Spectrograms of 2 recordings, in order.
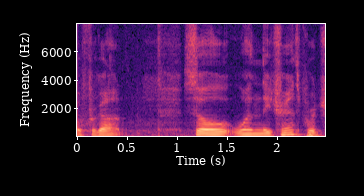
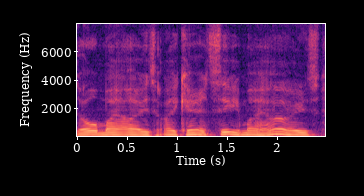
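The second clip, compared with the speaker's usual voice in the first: high, drawn-out mock wail; Wesker freaking out; 6 semitones higher, slower than usual. Vlogger imitates Wesker blinded on waking, slow high wailing. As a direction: wail it in hammed-up panic. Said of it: "he's going crazy. He can't see anything".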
